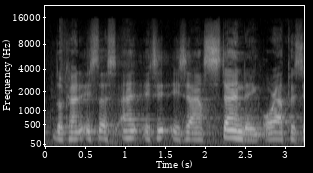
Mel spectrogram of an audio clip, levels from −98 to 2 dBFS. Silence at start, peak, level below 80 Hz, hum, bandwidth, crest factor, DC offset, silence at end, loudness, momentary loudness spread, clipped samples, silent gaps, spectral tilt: 0.1 s; -18 dBFS; -78 dBFS; none; 16 kHz; 20 dB; under 0.1%; 0 s; -37 LUFS; 8 LU; under 0.1%; none; -3.5 dB/octave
